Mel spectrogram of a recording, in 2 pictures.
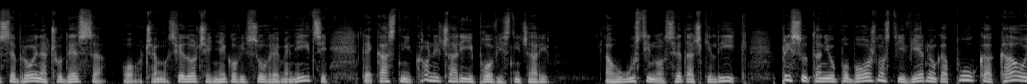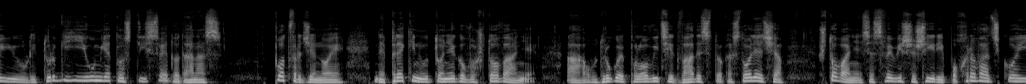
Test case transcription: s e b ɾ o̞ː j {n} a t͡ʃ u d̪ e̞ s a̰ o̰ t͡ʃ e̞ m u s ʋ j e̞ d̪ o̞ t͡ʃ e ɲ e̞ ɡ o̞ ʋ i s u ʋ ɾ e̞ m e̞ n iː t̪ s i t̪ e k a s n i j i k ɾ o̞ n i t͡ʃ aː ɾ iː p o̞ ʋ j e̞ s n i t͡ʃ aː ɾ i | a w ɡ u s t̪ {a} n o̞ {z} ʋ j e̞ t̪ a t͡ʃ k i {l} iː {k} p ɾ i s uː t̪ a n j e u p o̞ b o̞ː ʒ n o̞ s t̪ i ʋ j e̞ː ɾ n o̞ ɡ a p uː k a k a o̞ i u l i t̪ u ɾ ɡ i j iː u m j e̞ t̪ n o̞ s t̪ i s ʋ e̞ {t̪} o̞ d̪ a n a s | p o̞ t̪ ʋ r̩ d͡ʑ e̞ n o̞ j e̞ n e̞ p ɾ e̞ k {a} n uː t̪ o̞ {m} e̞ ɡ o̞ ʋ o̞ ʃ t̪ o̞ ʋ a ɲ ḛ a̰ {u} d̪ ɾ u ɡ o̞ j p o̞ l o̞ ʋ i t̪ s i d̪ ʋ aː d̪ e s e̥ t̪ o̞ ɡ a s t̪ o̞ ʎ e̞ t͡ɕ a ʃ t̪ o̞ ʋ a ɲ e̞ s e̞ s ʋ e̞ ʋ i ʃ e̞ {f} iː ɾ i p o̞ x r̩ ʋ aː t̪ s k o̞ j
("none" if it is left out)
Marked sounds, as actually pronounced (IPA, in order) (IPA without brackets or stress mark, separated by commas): n, i, s, l, k, d̪, i, ɲ, u, ʃ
